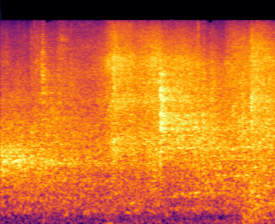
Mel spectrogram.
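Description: Steady, even din of an ice hockey game in an indoor rink, with a few sharp knocks through it, about three in all.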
